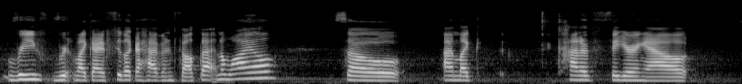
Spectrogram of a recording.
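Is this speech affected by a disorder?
Yes: stuttering; therapy over past 3 years: fluency shaping, stuttering modification, voluntary stuttering, subway talks with strangers; stuttering more since starting 12-hour nursing shifts, heightened awareness, more physical tension; stuttering more without added anxiety or avoidance; here repeated sounds.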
